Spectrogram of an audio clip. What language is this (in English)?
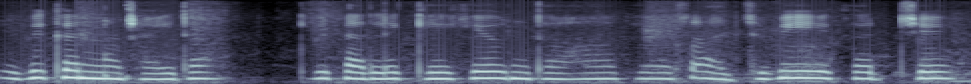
Dogri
